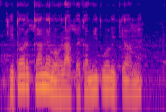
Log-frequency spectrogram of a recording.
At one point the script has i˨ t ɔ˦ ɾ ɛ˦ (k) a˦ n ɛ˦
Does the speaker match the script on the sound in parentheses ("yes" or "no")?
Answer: yes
